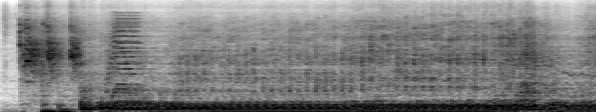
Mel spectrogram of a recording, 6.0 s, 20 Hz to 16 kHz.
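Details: Indian Scout (about 1200cc V-twin, not the Scout 60) just after installing a Two Brothers Racing Comp S 2-into-1 exhaust, started on a jumper: catches quickly, then settles into a deep, steady, throaty idle with no knocks or misses; sounds a lot better.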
